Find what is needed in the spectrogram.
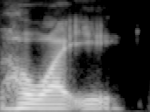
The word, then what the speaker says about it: Hawaii: And I like that you pronounce it Hawaii, the proper name, because you're an island guy at heart.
